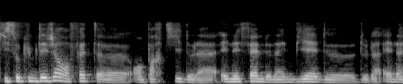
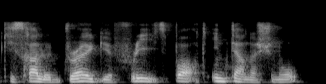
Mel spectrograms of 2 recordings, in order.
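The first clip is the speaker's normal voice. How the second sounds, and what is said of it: Put-on accent on English name. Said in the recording (French): “J'ai pris mon meilleur accent.”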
